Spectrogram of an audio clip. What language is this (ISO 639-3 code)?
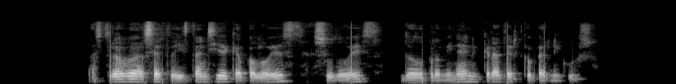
cat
